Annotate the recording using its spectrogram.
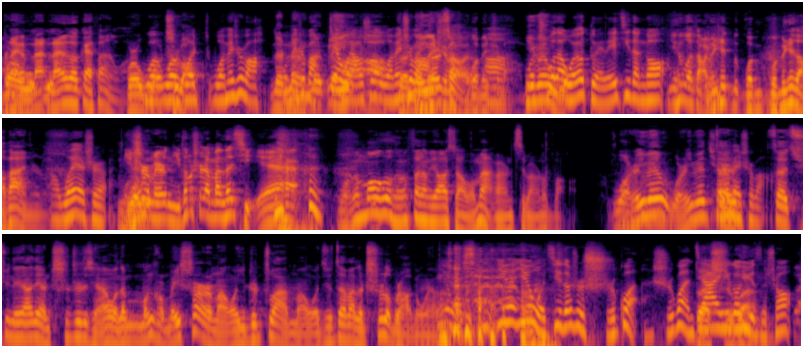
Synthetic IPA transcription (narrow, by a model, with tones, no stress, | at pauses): ɪ˧la˧ɪla˧˥˧ɡka˧ɪfa˥˩nwɔ̰˨˩˧ɔ˧˩˧w̩˩˥˩ɔ˨˧˩wɔ˨˩me˧˥ɪʈ͡ʂʰɻ̩˥˩bɑ˨˩n˧˨˥ʂɻ̩˥˩˧n˥˩˥wɔ˨˩jɑ˥˩ʂwɔ˥wɔ˨˩me˧˥˧me˧˥ʂ̩˥˩˨wɔ˨˩˧ɪɻ̩˥˧˩wɔ˨˩˥u˥la˨˧wɔ˨˩jo˥˩t̪we˨˩ɪlə˧i˧˥t͡ɕi˥t̪ə˥˩ŋkɑ˥ʊi˥˧e˥˧wt̪ɑ˨˩mi˧˥˩wɔ˨˩wɔ˨˩me˥ʈ͡ʂ̩ʰ˥t͡sɑ˨˩fa˥˩n˧e˥˧˩ʈ͡ʂʊ˨˩˧wɔ˧˥jɛ˨˩ʂɻ̩˥˩ni˨˩ʂɻ̩˥˩˧me˧˥˧ni˨˩a˥˧m˧ʂɻ̩˥˧jpa˥˩nt̪ʰa˥t͡ɕʰḭ˨˩jɛ˥wɔ˨˩kə˥nmɑ˥ʊkɤ˥˩kʰnɤ˧˥ŋfa˥˩nʰ˥˩pːjɑ˥˩ɕjɑ˧˩˦wɔ˨˩˦mə˦na̰˨˩fa˧˥t͡ɕi˥˩pə˨˩ɻt̪o˧˥pɑ̰˨˩˦ | wɔ˨˩ʂɻ̩˥˧i˥n˥we˥˧ɪwɔ˨˩ʂɻ̩˧i˥n˥e˧t͡ɕʰme˧˥ɪʈ͡ʂʰɻ̩˥˧bɐ̰˨˩t͡sa˥˧ɪt͡ɕʰy˥˧ne˥˩ɪt͡ɕja˥t̪jɛ˥˩nʈ͡ʂʰɻ̩˥ʈ͡ʂɻ̩˥t͡ɕʰjɛ˧˥n˧wɔ˨˩d̪ə˦mə˧˥ŋkʰo˨˩ʊme˧˥ɪʂə˥˩mɐ˨˩wɔ˨˩i˥˩ʈ͡ʂɻ̩˧˥ʈ͡ʂwa˥˩nmɐ̰˩wɔ˨˩t͡ɕo˥˧˥t͡sa˥˧wa˥˩ɪlə˩ʈ͡ʂʰɻ̩˥lə˧pu˥˩˧ɑ˨˩ʊt̪ʊ̰˥ŋɕjɑ̰˧˥ne˥˧˥nwe˥˧wɔ˨˩t͡ɕi˥˩d̪ə˩ʂ̬ɻ̩˥˩ʂɻ̩˧˥kwa˥˩nʂɻ̩˧˥kwa˥˩nt͡ɕja˧˥i˧˥ɡə˧y˥˩d͡zɹ̩˨˩ʂo˥ʊ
